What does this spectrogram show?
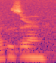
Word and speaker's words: Luzern: the town village of Luzerne, I believe it's called. Maybe you can correct me on the pronunciation. It's Luzern.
